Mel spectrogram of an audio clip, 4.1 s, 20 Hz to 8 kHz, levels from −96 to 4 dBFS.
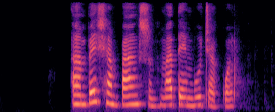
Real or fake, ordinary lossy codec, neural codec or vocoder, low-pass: fake; MP3, 64 kbps; vocoder, 44.1 kHz, 128 mel bands, Pupu-Vocoder; 7.2 kHz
